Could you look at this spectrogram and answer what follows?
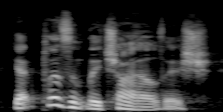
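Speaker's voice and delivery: plain reading voice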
